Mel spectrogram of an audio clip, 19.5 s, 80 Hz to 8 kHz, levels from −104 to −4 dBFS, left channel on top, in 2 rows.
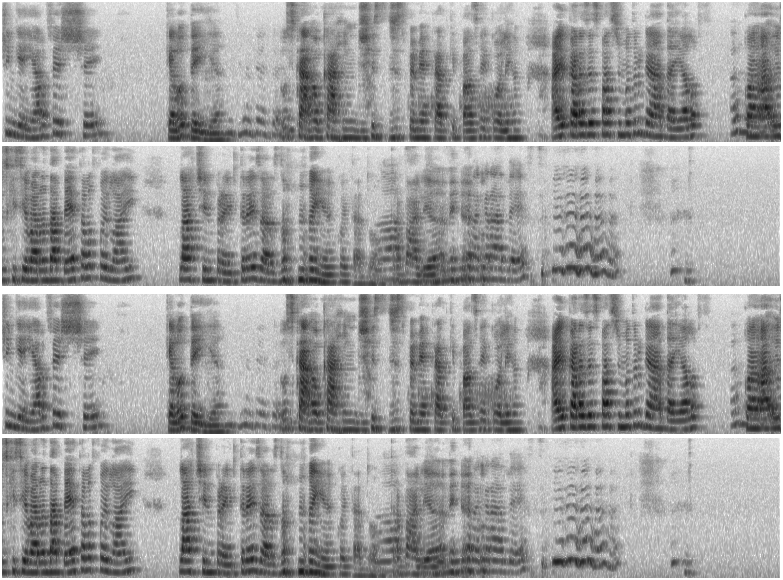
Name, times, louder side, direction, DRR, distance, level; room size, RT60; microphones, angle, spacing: voice 1, 0.0-1.3 2.1-2.8 3.5-8.7 9.3-15.8 18.3-18.4, right 1 dB, 15° right, 0.6 m, -24 dB
voice 2, 2.5-3.7 9.1-9.5 14.4-17.5 18.1-18.4, right 1 dB, 80° left, 1.9 m, -34 dB
4.3 x 3.1 x 3.0 m
head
